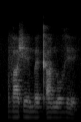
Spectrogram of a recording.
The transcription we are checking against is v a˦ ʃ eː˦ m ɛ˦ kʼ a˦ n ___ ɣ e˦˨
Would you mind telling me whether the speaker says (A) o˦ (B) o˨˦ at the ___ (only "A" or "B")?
A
